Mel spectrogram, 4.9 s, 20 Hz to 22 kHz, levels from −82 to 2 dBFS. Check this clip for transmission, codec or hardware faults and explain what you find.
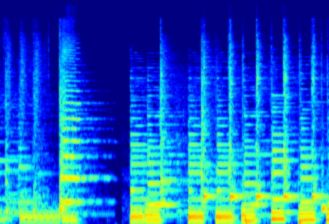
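One fault. Comfort noise in place of the background, 1.75 to 1.93 s: likely Opus discontinuous transmission pausing, so the receiver substitutes steady, featureless noise for about 180 ms, roughly 9 dB quieter.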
